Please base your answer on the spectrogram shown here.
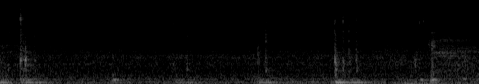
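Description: Keystrokes on a computer keyboard as a template name is typed into transaction software, a run of quick light clicks with brief pauses and a few bunched bursts, close and clear over a quiet room.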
